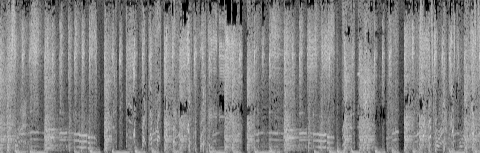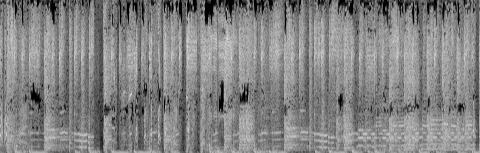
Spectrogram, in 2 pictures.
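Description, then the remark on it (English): DJ turntable scratching cuts rip over a loud, driving hip-hop beat, with quick rhythmic back-and-forth scratches repeating throughout the full-band music and no one talking. “He lets loose a few cuts, and the onslaught begins.”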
